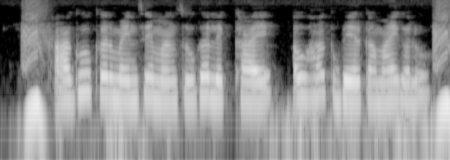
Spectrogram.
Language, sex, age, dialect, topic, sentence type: Chhattisgarhi, female, 25-30, Northern/Bhandar, agriculture, statement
